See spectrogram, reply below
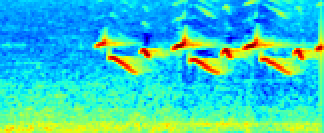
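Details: Northern Cardinal along Beargrass Creek, Kentucky, giving a quick run of about six clear, down-slurred whistles, high and sweet, over a faint low background hum; cardinals mark territory by singing, and the bird shown is possibly a molting one.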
